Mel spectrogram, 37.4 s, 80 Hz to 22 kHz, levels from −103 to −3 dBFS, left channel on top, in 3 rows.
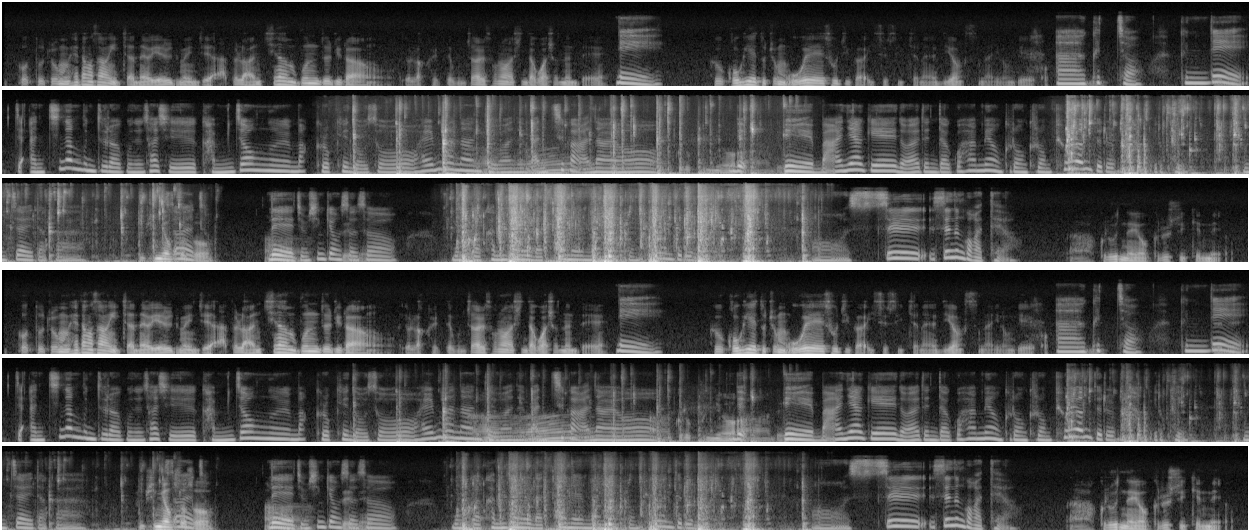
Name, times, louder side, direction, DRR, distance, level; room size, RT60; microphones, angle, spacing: voice 1, 0.2-6.0 7.1-10.3 10.9-11.0 12.1-12.4 17.1-18.5 18.9-20.1 26.3-27.0 27.6-27.9 28.3-28.6 29.7-29.8 35.6-37.1, right 3 dB, 45° right, 0.5 m, -36 dB
voice 2, 6.1-6.6 10.5-11.4 11.8-19.1 19.5-19.9 20.3-24.3 24.9-25.8 26.6-26.9 27.6-28.9 29.4-32.0 33.0-35.1, left 1 dB, 10° left, 1.0 m, -37 dB
sound 1, 15.7-20.4 23.0-26.8 27.1-27.2 29.4-33.1, left 6 dB, 60° left, 0.5 m, -30 dB
head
